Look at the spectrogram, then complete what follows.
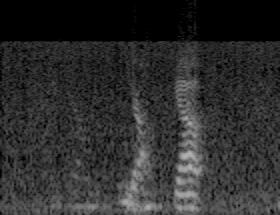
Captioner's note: woman speaking softly in background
